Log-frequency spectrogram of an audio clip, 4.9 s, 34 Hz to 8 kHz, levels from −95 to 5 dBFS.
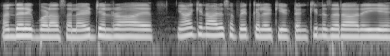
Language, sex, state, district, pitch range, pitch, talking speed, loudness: Hindi, female, Uttar Pradesh, Jalaun, 225-240 Hz, 230 Hz, 235 wpm, -16 LUFS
